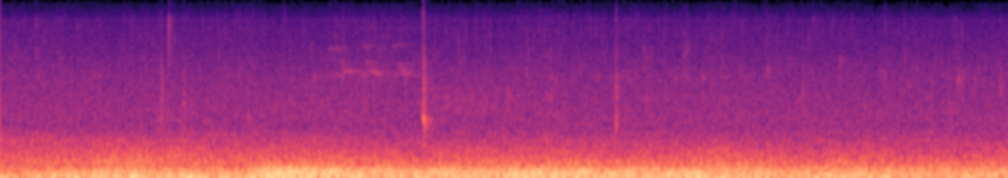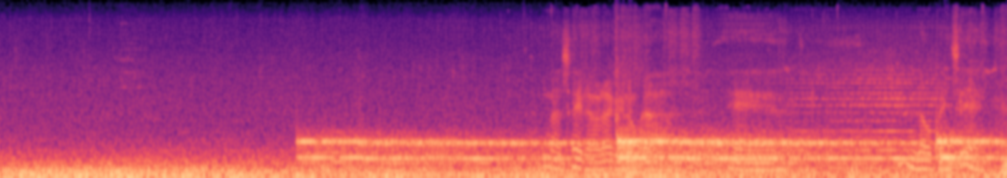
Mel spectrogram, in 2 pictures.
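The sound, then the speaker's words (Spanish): Steady rain hisses over a deep, continuous low rumble, and sustained droning tones join partway through. “aparece esto que es el tema que nos convoca, que es la lluvia.”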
